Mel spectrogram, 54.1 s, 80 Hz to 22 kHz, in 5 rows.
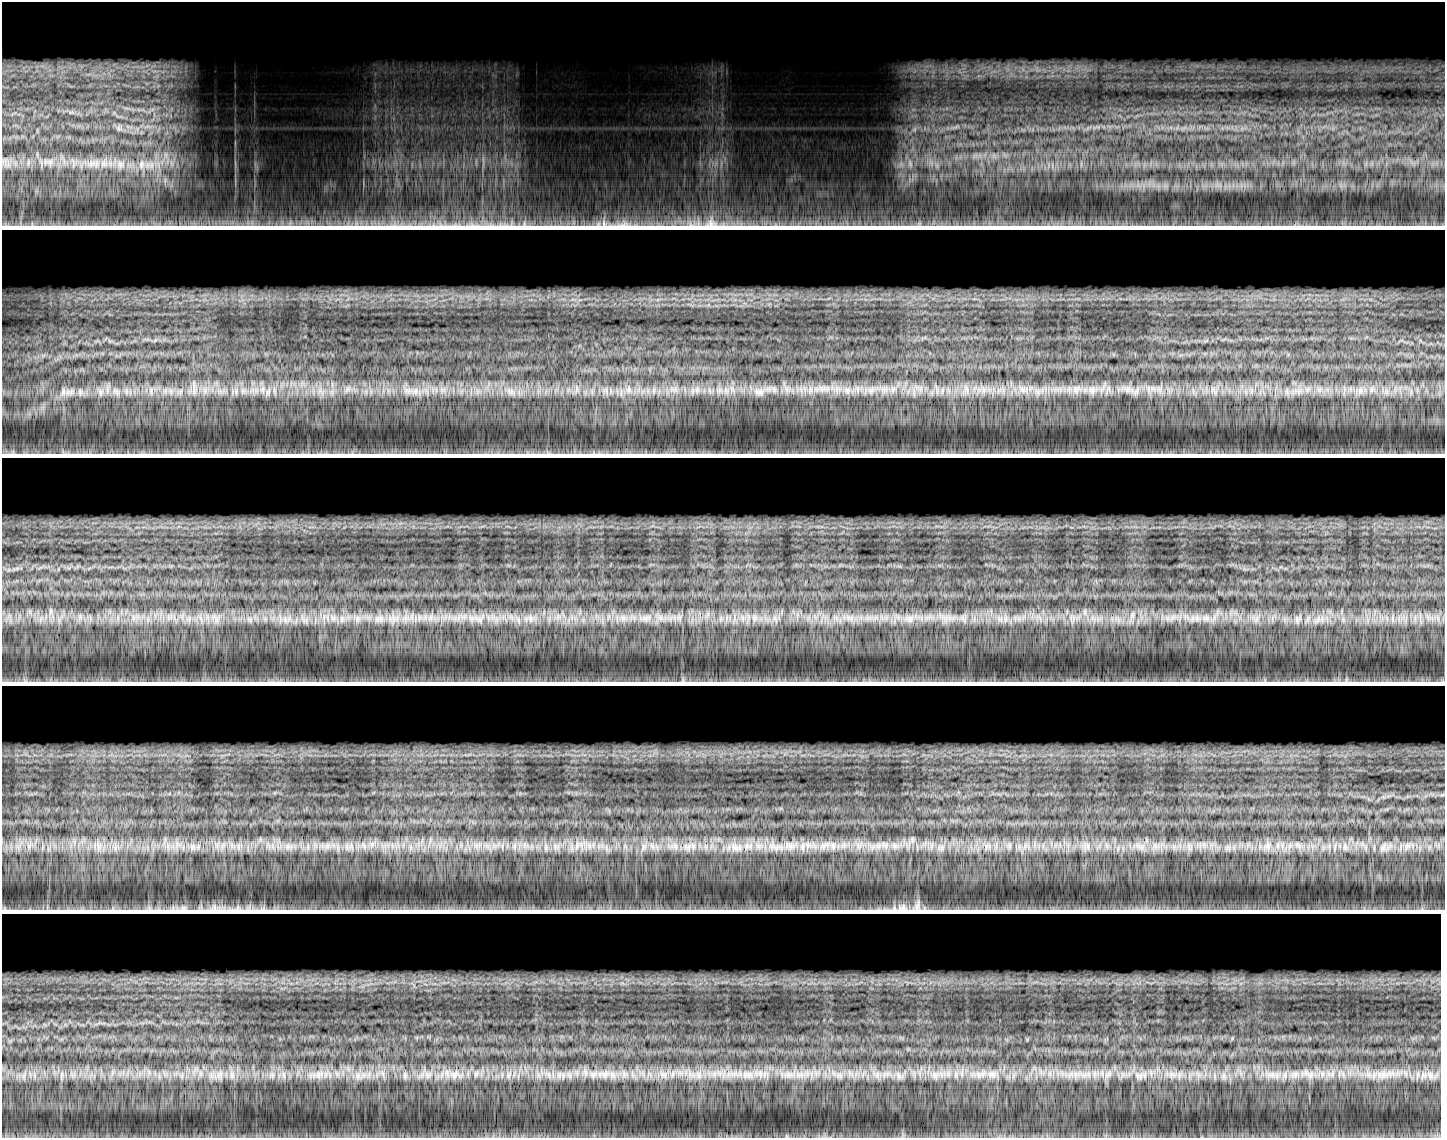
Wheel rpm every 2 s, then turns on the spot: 90, 20, 10, 60, 100, 120, 160, 160, 160, 160, 160, 160, 160, 160, 160, 160, 160, 160, 160, 160, 160, 160, 160, 160, 160, 160, 160.
2-4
